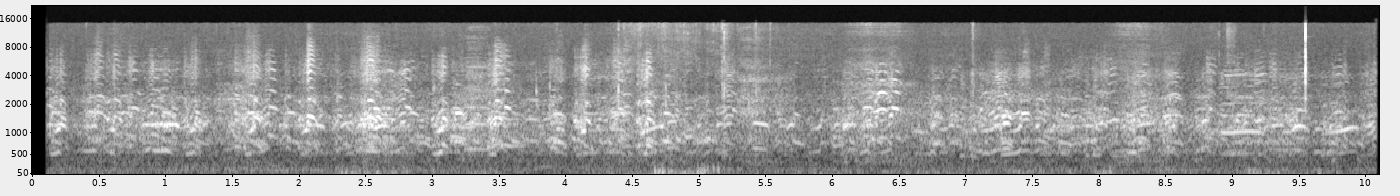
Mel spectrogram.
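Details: About 400 geese coming into a field in Utah: a dense, continuous chorus of overlapping honks and yelping calls from a large flock, steady throughout, with a brief low thump midway.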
